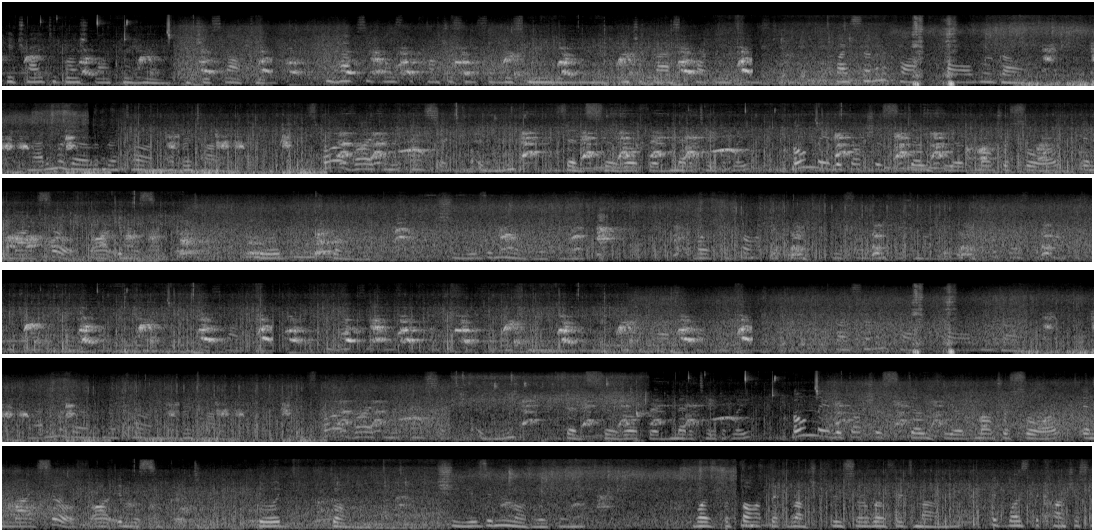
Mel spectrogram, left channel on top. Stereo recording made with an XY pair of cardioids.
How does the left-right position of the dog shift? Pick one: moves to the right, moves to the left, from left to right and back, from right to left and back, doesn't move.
moves to the left.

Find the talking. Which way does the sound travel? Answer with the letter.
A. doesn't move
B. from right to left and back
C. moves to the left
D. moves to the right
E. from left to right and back
D.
